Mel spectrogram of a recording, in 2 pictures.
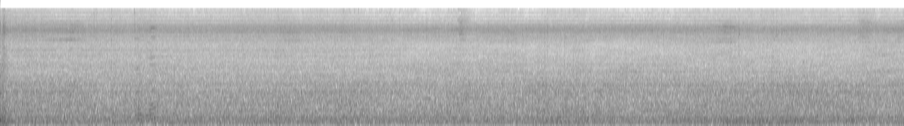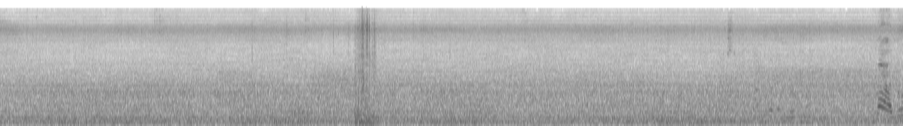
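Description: Steady road and engine noise of a car cruising on a highway, heard from inside the cabin. One brief knock about two-thirds of the way through.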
